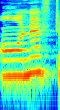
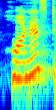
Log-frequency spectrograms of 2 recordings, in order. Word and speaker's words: honest: Eight silent होता है, जैसे HOUR को हम आर बोलते हैं, HONEST को ऑनेस्ट बोलते हैं, ऑनेस्ट। तो यहाँ पर साउंड क्या आ रही है, जैसे इसे हार्ड ऑन हॉनेस्ट नहीं बोलेंगे, ऑनेस्ट बोलेंगे,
